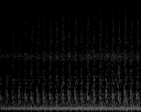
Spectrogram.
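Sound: helicopter engine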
